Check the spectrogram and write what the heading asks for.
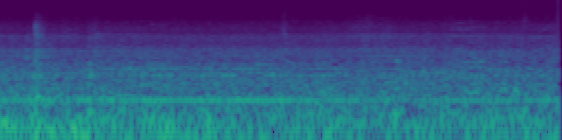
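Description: Escalator running while being ridden: a steady mechanical hum over a low rumble, with the general din of a busy indoor space around it.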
